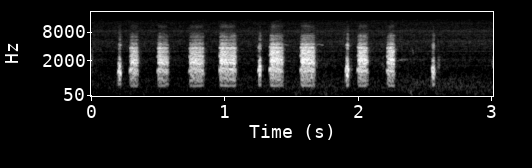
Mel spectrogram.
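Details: Partridge and a decoy partridge (reclamo) calling at sunset in the sierra at Manzanares on 27 February 2014, the male refusing to come in; loud harsh chuck notes in an uneven run, about fourteen bursts in three seconds, fading to sparse notes.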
